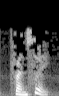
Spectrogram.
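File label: "粉碎", Mandarin Chinese; chinese flashcards; hsk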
